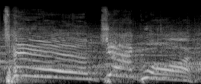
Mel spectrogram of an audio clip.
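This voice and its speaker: A man's voice: extremely high pitch, sing-song, shouting, music in the background, a crowd in the background. A man announcing fighters like a boxing ring announcer, ceremonially drawing out names over an echoey arena sound system. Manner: drawn-out, ceremonial delivery of names. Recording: echoey arena public address.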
